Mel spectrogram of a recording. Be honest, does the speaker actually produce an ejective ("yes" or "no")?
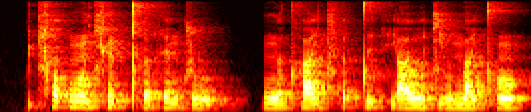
no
